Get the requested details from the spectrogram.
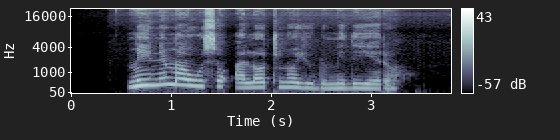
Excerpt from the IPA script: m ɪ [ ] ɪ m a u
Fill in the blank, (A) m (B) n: B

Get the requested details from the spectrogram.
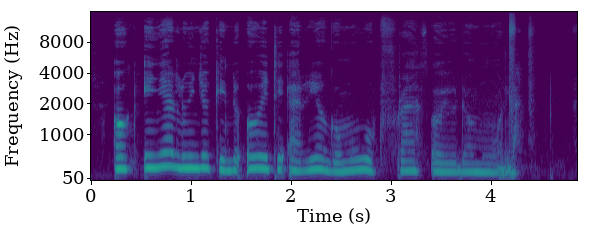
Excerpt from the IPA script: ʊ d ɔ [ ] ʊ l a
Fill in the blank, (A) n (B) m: B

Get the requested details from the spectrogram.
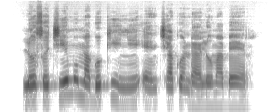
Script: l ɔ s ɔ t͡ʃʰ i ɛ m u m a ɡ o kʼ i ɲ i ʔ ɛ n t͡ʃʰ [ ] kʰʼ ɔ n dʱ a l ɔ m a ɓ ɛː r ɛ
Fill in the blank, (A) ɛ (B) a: B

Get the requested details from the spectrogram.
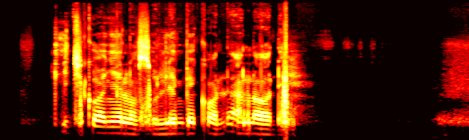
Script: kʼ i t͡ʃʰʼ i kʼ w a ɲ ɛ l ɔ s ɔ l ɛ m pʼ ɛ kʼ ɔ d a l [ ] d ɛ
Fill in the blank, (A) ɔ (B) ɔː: B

